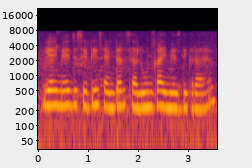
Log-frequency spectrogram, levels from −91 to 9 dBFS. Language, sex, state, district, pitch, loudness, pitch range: Hindi, female, Uttar Pradesh, Varanasi, 245 Hz, -14 LUFS, 225-255 Hz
